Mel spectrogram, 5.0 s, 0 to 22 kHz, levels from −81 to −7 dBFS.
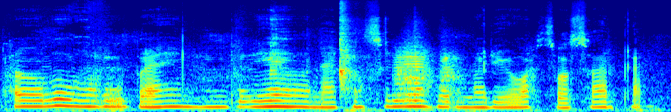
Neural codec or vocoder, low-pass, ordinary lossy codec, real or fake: codec, 44.1 kHz, 3.4 kbps, Pupu-Codec; none; none; fake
